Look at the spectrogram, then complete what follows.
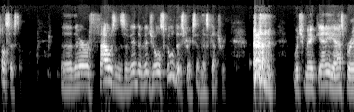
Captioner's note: cough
